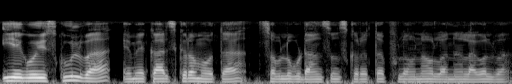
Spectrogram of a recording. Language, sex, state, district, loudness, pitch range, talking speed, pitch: Bhojpuri, male, Bihar, Muzaffarpur, -18 LUFS, 120-145 Hz, 175 wpm, 125 Hz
